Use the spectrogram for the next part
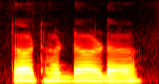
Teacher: हिंदी की मूर्धन्य ध्वनियाँ है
